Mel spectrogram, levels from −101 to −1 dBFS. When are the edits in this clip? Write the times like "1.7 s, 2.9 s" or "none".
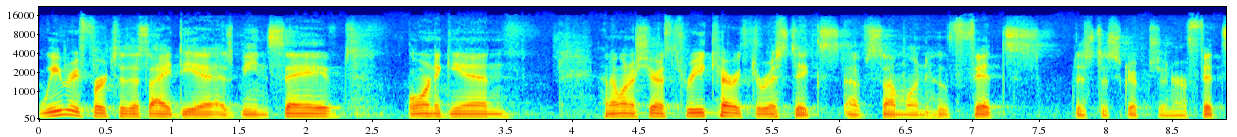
2.6 s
